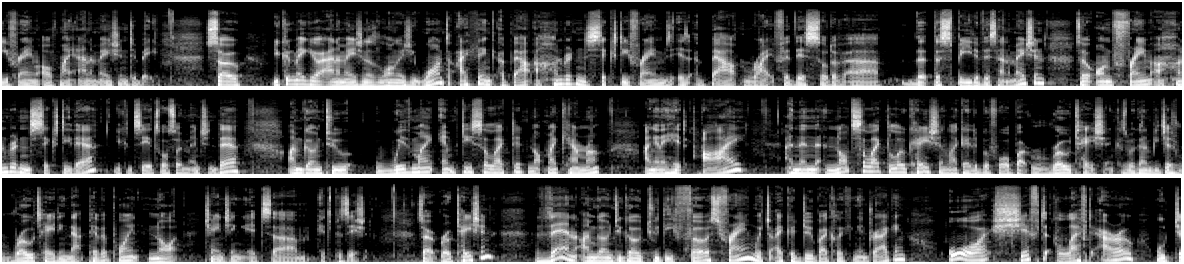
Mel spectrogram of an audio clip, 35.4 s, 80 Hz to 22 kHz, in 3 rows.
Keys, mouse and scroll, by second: 4.5 click, 12.7 click, 18.6 i, 27.5 click, 31.0 click, 34.0 shift+Left.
